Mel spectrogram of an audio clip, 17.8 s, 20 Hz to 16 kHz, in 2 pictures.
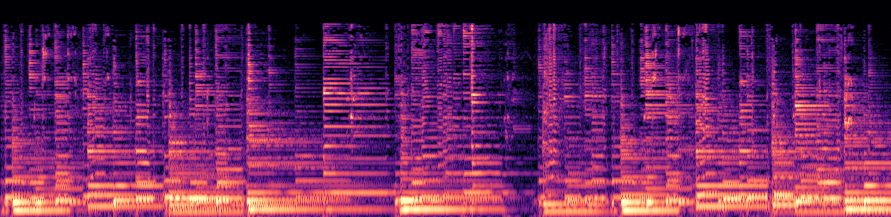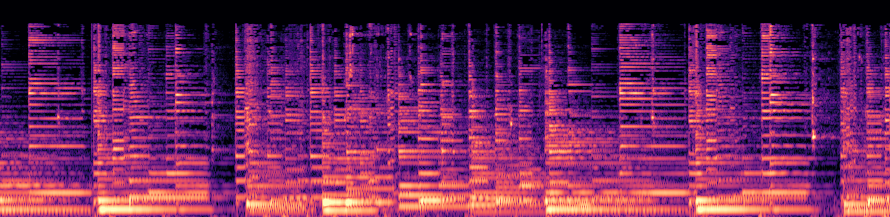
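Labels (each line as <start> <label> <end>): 0.0 A guitar is played with clear, harmonious tones flowing smoothly. 17.8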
